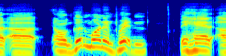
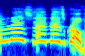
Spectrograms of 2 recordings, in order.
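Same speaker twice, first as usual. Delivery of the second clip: pitched way up, stressing that's growth; high emphatic. Real, not acted. Praising Harry, voice jumps way up. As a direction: squeak it out, way up high. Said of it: "emphatic repeat of growth".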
